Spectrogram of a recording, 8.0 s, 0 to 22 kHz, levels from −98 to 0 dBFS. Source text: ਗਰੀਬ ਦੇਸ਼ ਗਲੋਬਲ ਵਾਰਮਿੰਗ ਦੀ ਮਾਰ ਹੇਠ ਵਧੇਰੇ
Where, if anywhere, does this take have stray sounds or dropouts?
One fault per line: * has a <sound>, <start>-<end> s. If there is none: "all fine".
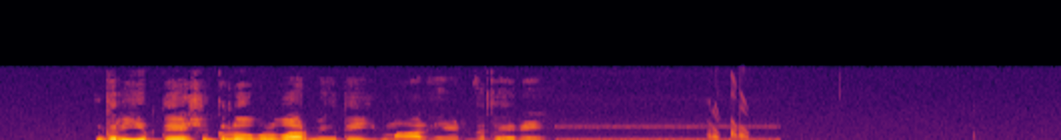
* has a chirp, 5.3-5.7 s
